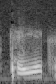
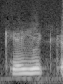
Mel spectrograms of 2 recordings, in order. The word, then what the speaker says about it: Kazik: The magic word is Kaik. It only worked for him, but it's spelled K-A-Z-I-K, and the question is, well, then why is it pronounced Kaik? All of those things are characteristic of magical conjurations.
